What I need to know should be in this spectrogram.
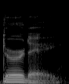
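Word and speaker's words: Durde: Oh, so that's how you say his name, Durday. That's the guy that's from over the pond, Durday, and Jay Witt.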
